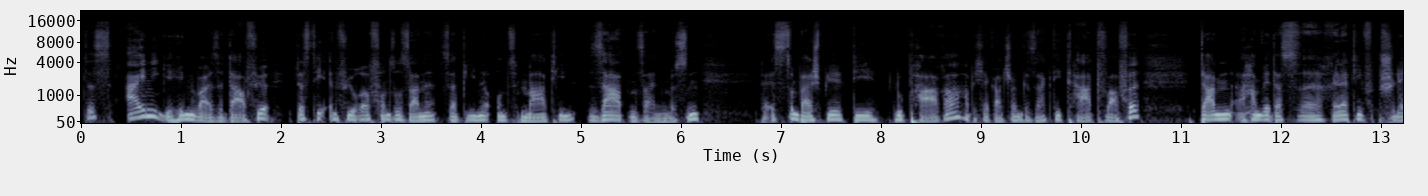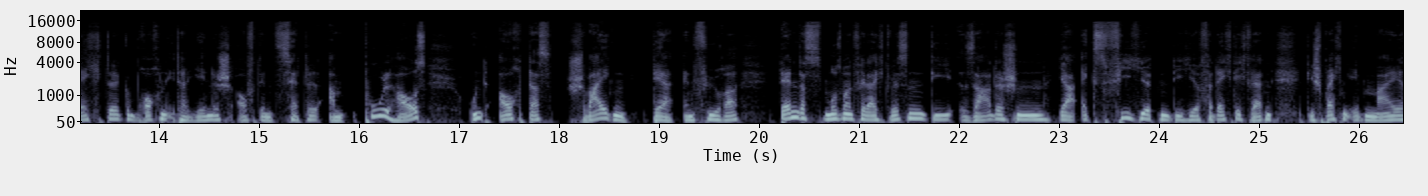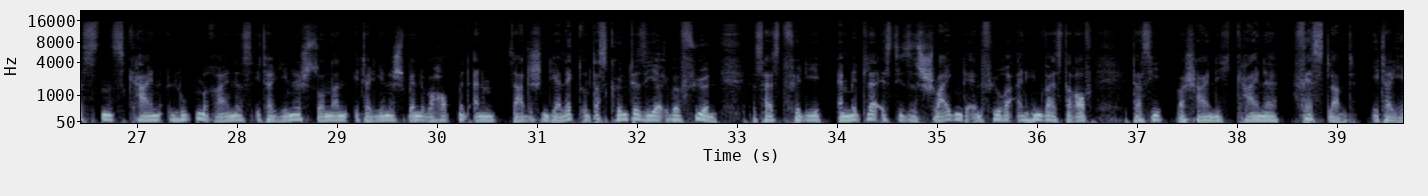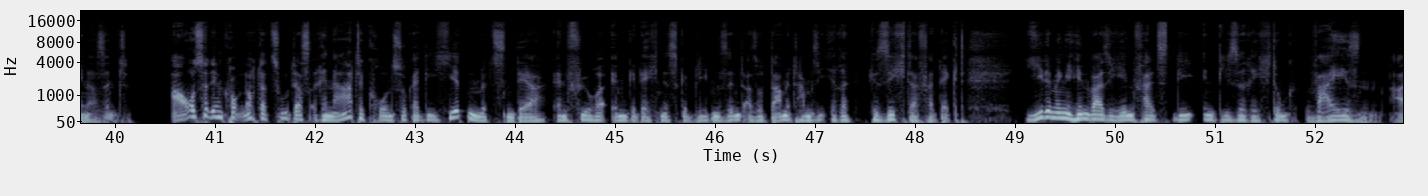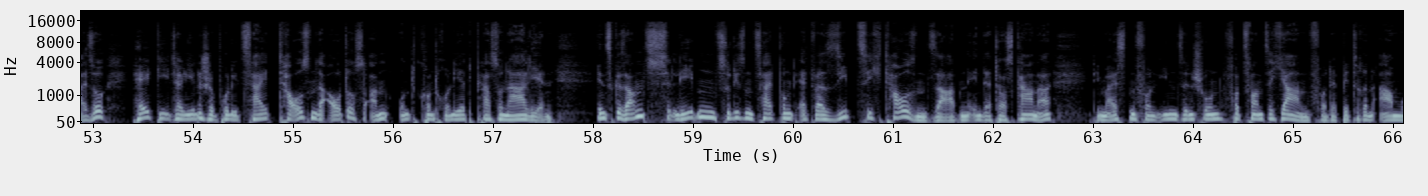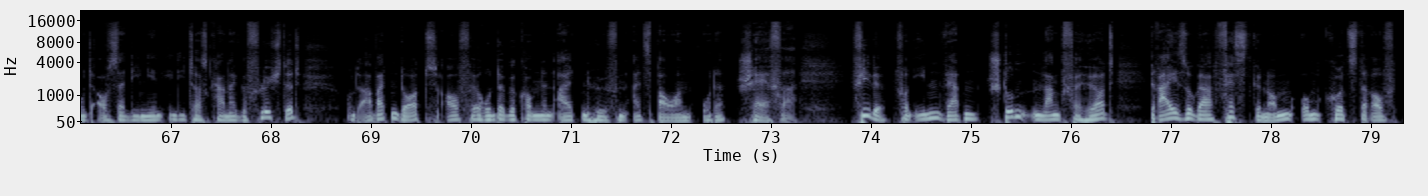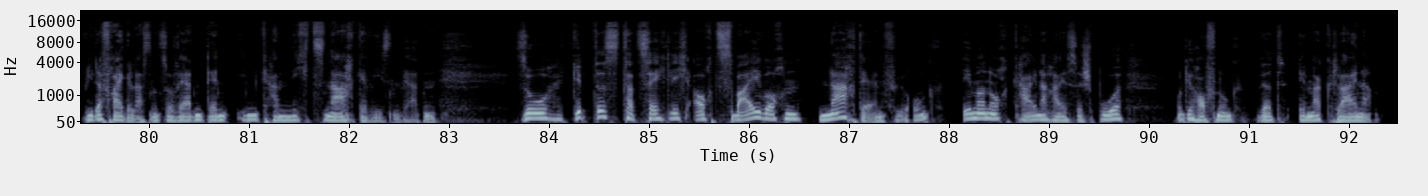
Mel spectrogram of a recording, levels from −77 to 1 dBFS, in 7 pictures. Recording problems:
none

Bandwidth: 15.5 kHz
